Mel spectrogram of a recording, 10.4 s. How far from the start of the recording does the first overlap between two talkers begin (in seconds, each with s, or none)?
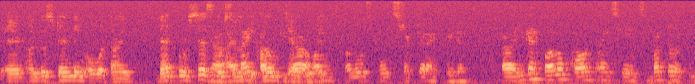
3.1 s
